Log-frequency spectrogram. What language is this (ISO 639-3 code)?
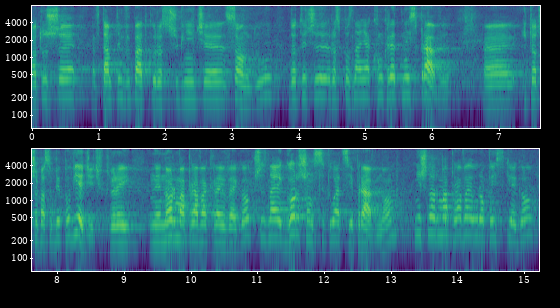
pol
